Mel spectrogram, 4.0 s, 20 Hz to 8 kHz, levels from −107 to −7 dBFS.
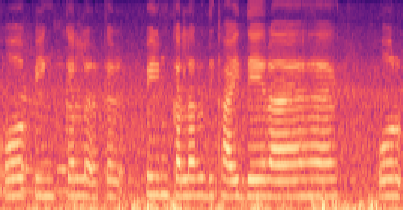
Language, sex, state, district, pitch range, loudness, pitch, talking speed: Hindi, female, Punjab, Fazilka, 230-240 Hz, -16 LUFS, 235 Hz, 165 wpm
